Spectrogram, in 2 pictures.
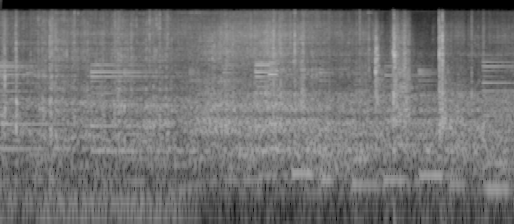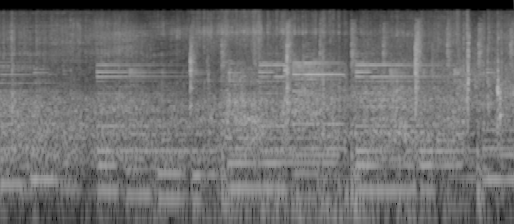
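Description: Skateboard wheels rolling on concrete, with a few sharp clacks of the board about four seconds in and several more near the end. Backing music with a stepping bass line plays under it throughout.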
